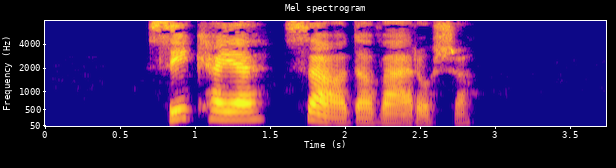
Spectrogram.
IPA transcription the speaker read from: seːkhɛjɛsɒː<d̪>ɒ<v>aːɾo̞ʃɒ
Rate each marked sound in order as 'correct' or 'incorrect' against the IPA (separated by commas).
correct, correct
